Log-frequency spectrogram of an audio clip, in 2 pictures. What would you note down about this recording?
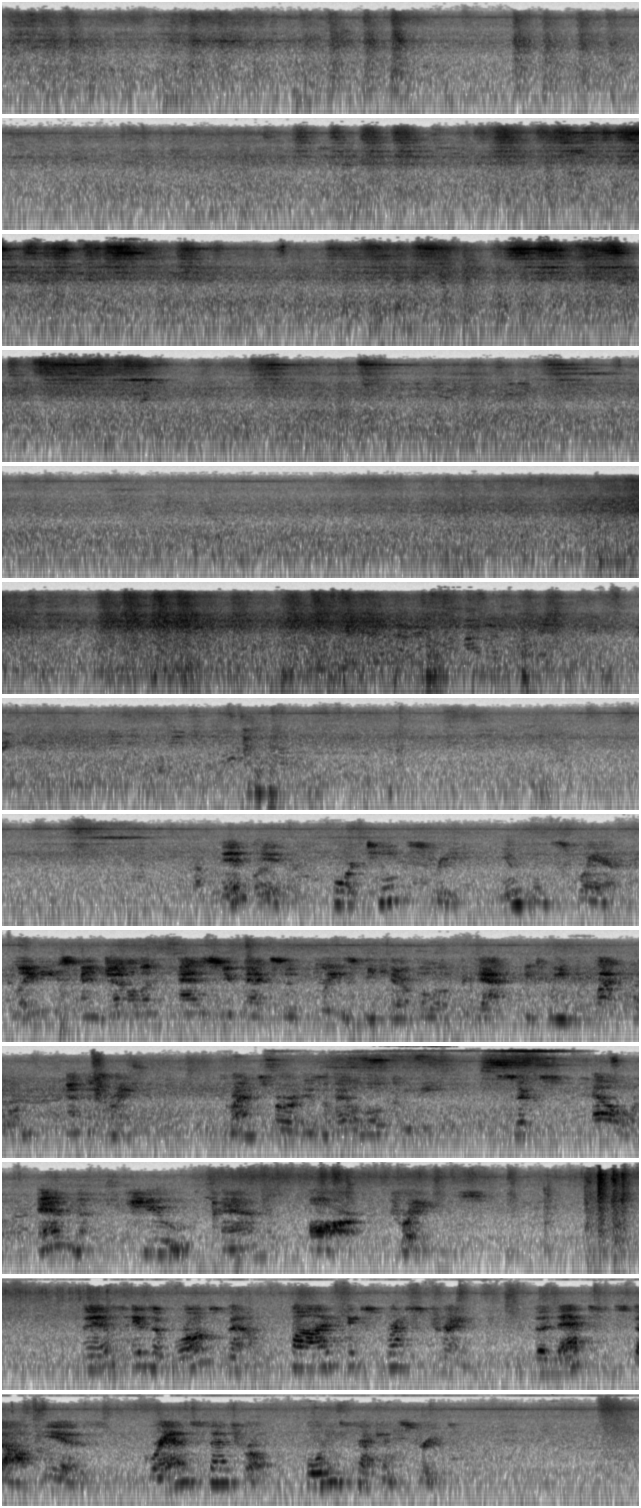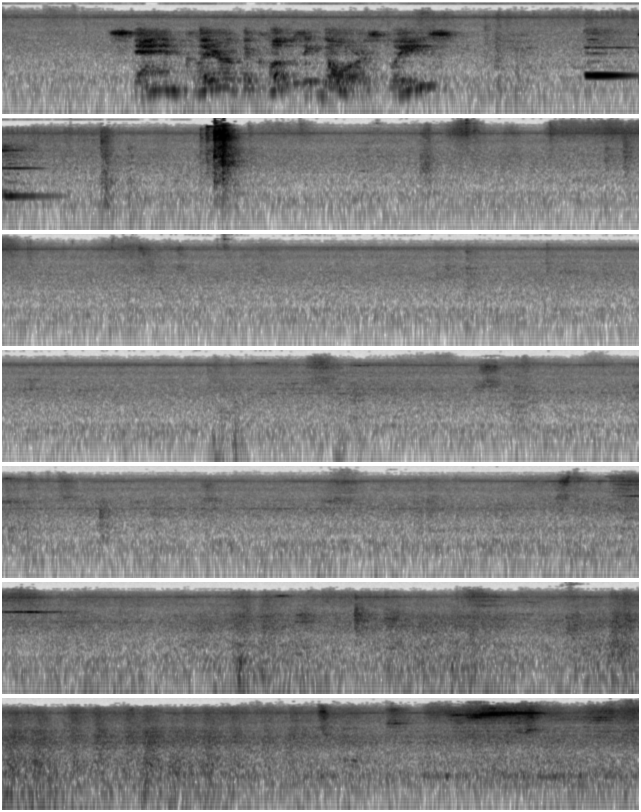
NYC, metro train trip from grand central station to wall street; passengers, announcements, doors;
